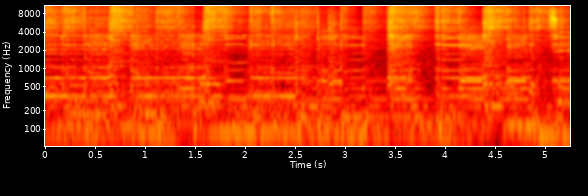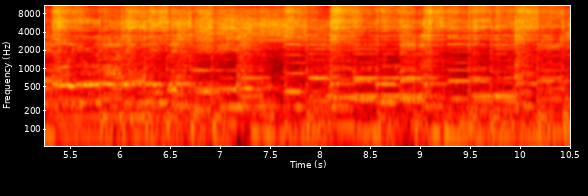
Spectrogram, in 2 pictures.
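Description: A live blues-rock band playing: two electric guitars, electric bass and a drum kit, with sustained guitar notes over a steady beat.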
